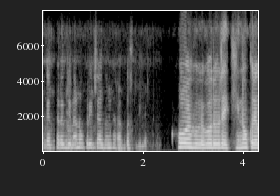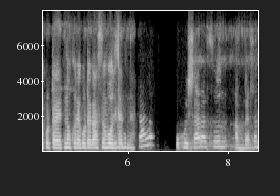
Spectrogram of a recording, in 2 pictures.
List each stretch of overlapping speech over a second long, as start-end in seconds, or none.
none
